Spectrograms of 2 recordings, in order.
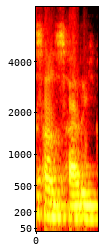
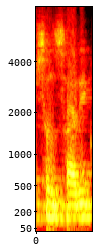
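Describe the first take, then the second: First: The first vowel is long. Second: The first vowel is short. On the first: The speaker calls it right. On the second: The speaker calls it wrong.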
